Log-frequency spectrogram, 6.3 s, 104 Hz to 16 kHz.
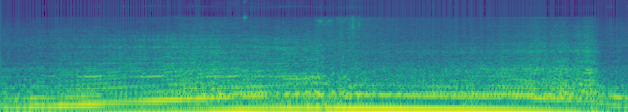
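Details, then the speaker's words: Turbo Nissan 240SX being driven during break-in with about 30 km on the engine, revved to about 3000 rpm and released: deep booming exhaust drone resonating at that rpm masks the blow-off valve. "Like, that's the thing that really kills it for me, is you can't really hear the blow-off valve go, because at the exact RPM I'm letting off the throttle is the exact RPM that my exhaust vibrates like crazy."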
